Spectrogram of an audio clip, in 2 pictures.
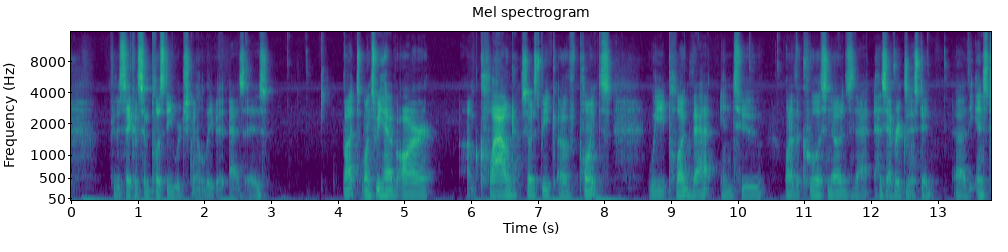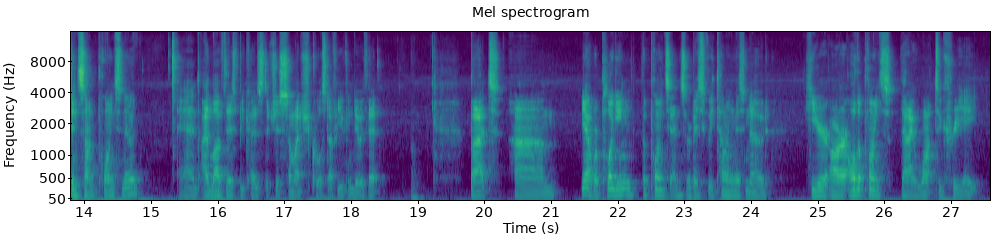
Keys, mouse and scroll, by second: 2.7 click, 3.4 middle click, 10.3 click, 12.3 middle click, 12.7 scroll up 2, 13.0 middle click, 15.4 click, 16.4 click, 18.0-18.3 scroll down 2, 18.3 middle click.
